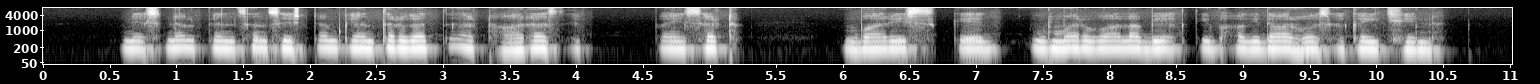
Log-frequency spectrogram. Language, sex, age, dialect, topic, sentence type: Magahi, male, 25-30, Western, banking, statement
